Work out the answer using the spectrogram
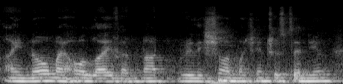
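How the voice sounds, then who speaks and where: Man teaching, mellow and slightly high. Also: monotone, a little fast, slight background noise. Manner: conversational, acts out quoted voices. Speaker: spiritual teacher. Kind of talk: temple class with Q&A. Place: temple hall.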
